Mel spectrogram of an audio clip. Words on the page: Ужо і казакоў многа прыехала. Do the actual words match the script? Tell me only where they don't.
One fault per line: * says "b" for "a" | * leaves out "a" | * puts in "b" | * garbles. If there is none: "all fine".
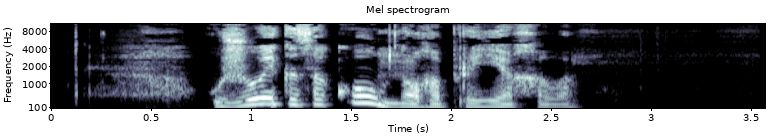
all fine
